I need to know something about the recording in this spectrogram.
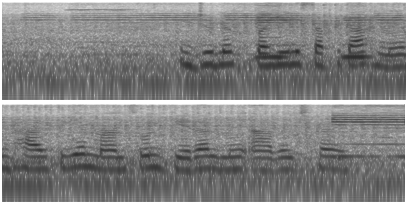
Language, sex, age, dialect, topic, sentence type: Maithili, female, 18-24, Bajjika, agriculture, statement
